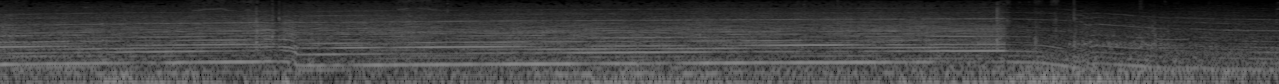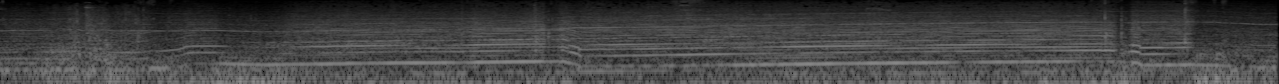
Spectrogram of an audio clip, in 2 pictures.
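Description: A race car engine in the Assetto Corsa racing game screams at high revs, climbing through gears with drops at each shift and a dip when braking into a corner before accelerating again, loud and constant with no voices.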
